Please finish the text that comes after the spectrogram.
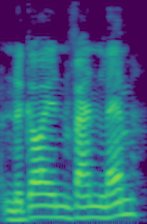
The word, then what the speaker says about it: Nguyen Van Lem: The execution of alleged Viet Cong murderer Nguyen Van Lem, I want to say. Yep. That's how you pronounce it.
